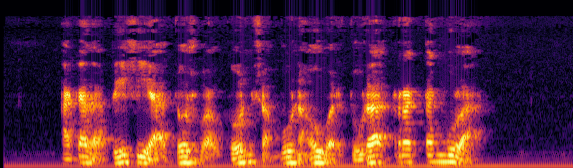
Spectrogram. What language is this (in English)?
Catalan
